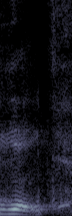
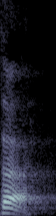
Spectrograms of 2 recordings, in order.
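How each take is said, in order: First: The word begins with a y sound. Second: The word begins with a th sound. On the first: The speaker calls it wrong. "don't say ye" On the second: The speaker calls it right. "Just pronounce it the"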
